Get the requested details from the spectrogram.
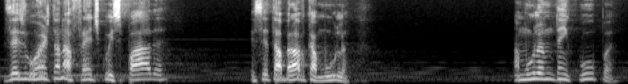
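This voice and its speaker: A man preaching a sermon as pastor, animated, swinging between loud calls and hushed asides. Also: sits high, brisk. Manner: animated preaching with acted quotes, rising and dropping to a hush. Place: large church hall. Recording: long hall reverb with faint music.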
